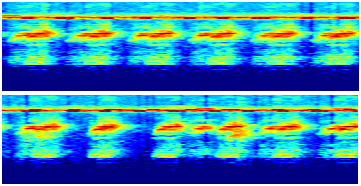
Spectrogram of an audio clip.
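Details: Florida frogs singing at night in moonlight, a fairly regular series of coarse, vibrating croaks, around one every second or less, with one voice answering another, over a steady high insect tone.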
